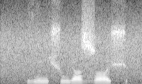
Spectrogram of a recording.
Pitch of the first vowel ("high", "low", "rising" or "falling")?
high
